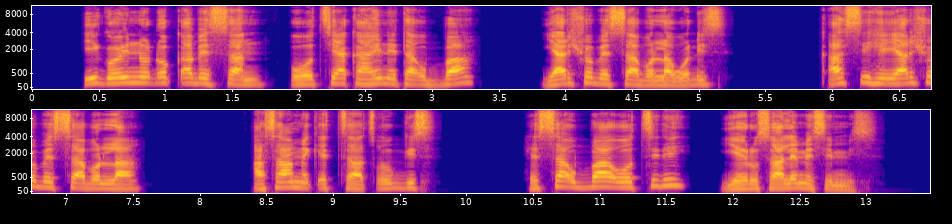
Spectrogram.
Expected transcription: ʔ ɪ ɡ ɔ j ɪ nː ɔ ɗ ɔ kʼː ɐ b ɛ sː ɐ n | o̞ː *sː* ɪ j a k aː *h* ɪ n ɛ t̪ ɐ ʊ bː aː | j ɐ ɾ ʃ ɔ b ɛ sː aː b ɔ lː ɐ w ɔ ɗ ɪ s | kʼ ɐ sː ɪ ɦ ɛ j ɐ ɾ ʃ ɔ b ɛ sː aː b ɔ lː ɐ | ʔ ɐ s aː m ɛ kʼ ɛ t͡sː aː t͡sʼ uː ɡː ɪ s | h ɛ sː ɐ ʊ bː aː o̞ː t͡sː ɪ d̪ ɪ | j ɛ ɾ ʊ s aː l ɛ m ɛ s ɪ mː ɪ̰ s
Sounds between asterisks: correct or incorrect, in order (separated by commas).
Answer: incorrect, correct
